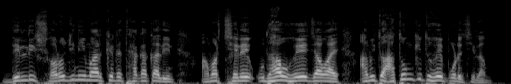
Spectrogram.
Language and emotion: Bengali, fearful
